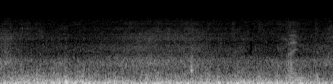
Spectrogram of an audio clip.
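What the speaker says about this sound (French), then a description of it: "Il y a un petit peu de houle." Wind buffets the microphone while sea swell washes and sloshes against a sailing boat under way in light wind, a steady close roar of rushing air and water throughout.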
